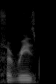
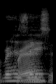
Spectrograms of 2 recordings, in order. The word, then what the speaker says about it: Febreze: Pronouncing it wrong this whole time. – Maybe. – Febreze. But I mean, you would think they'd spell it breeze with two e's, because mm-hmm. – it's like fresh, like a breeze, you know. – Mm-hmm. Yeah. – But they fucking say they pronounce it that way on the commercials.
